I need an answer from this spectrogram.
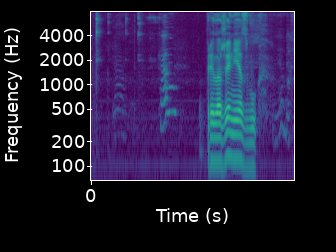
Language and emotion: Russian, neutral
